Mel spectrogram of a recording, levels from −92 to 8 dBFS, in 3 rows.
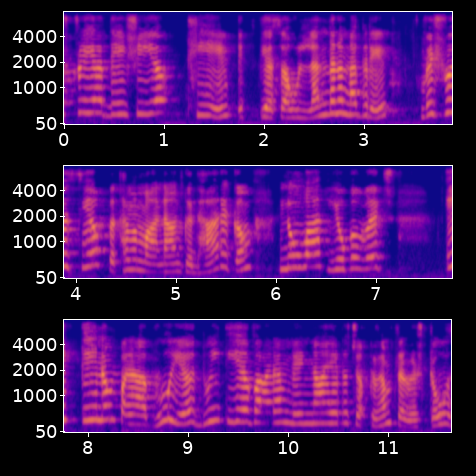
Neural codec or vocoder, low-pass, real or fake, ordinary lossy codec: codec, 16 kHz, 4 kbps, X-Codec, HuBERT features, trained on balanced general audio; 7.2 kHz; fake; none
